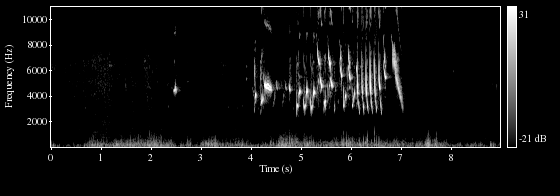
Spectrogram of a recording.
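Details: European goldfinch singing the kobia style: after several seconds of low rumble, a lively passage of quick high twitters and buzzy trills, ending in a falling slur.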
